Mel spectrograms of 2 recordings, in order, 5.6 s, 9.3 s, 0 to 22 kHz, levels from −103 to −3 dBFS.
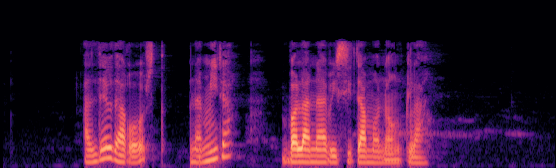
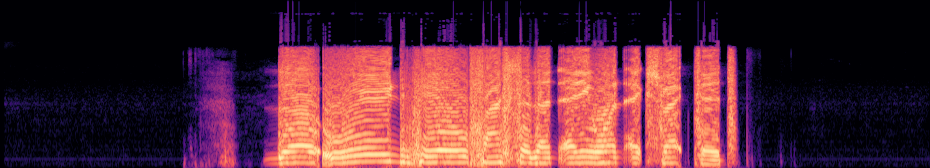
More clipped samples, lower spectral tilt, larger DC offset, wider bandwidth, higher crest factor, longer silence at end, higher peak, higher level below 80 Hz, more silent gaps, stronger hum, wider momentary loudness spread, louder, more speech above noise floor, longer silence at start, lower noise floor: neither; first, -6 dB/octave vs -4.5 dB/octave; neither; about the same, 8.4 kHz vs 8 kHz; first, 24 dB vs 12 dB; second, 1.3 s vs 1.95 s; second, -4 dBFS vs 0 dBFS; second, -64 dBFS vs -44 dBFS; neither; neither; first, 15 LU vs 3 LU; second, -26 LUFS vs -9 LUFS; second, 58 dB vs 74 dB; second, 0.85 s vs 2.7 s; about the same, -83 dBFS vs -84 dBFS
